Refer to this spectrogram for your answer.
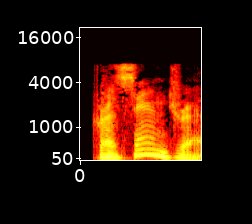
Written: crossandra

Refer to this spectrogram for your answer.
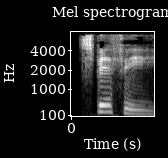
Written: spiffy

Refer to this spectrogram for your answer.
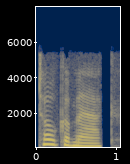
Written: tokamak

